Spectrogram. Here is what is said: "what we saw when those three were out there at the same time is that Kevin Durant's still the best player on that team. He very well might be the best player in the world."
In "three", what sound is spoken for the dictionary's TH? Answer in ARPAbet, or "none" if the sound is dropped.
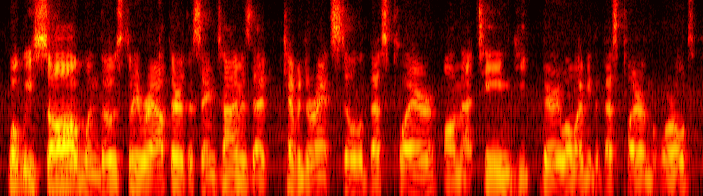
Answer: TH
